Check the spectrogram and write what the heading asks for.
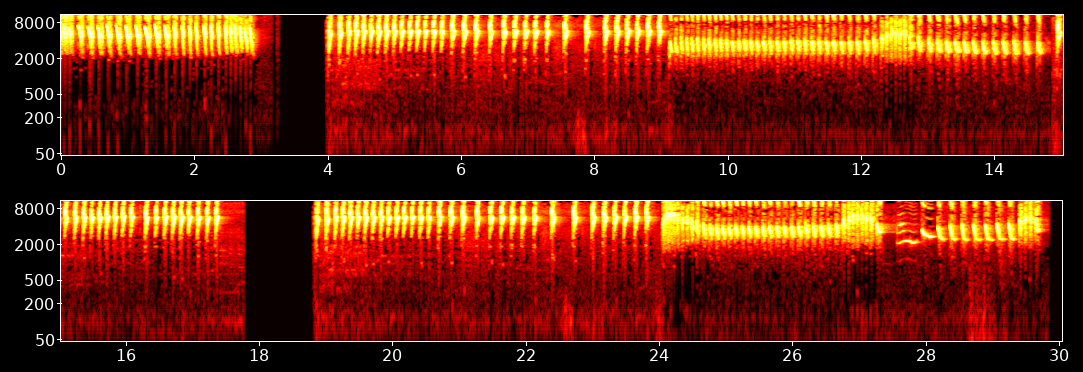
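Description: Songbird singing long, fast rolling trills of rapidly repeated high, sharp notes. It comes in several runs broken by abrupt silent gaps, about three seconds in and again a little past the middle.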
